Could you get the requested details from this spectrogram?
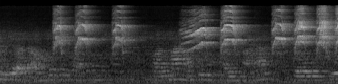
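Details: Male grey-cheeked bulbul producing clusters of loud, raspy, nasal notes separated by brief pauses, some notes sliding upward, with quieter low warbled tones between bursts.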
